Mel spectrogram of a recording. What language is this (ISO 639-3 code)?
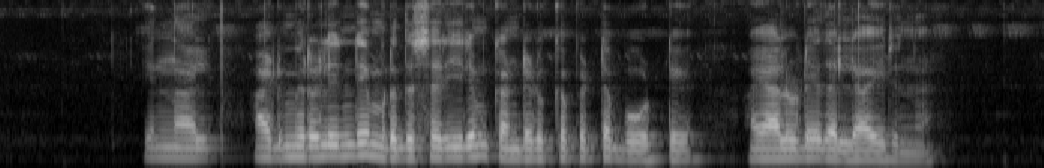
mal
